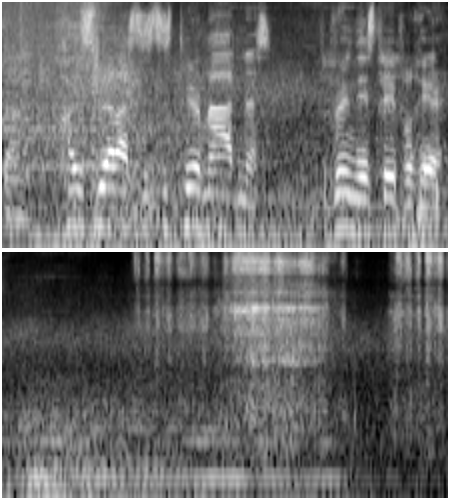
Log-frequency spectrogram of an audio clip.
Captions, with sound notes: - I just realized this is pure madness to bring these people here. (chattering)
